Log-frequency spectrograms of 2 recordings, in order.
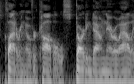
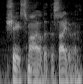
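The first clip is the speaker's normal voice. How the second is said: usual speaking voice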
